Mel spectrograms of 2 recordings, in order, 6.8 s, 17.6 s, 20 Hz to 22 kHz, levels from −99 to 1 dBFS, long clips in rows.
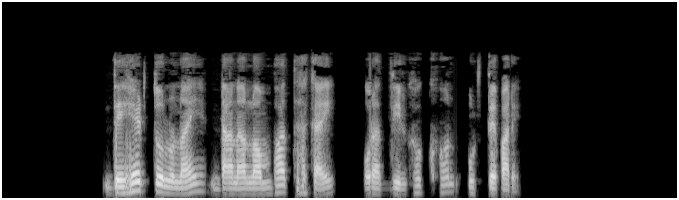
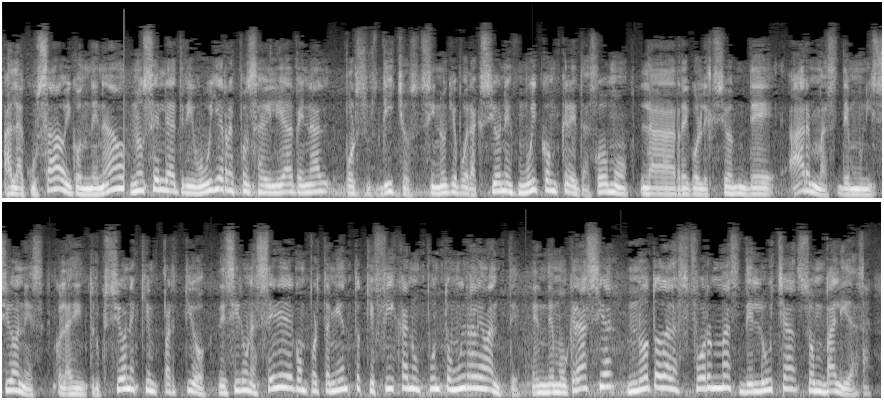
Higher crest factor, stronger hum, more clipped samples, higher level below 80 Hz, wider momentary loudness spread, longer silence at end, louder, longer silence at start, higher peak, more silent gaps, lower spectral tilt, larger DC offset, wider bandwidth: first, 18 dB vs 12 dB; neither; neither; second, -64 dBFS vs -46 dBFS; first, 13 LU vs 5 LU; first, 1.6 s vs 0.1 s; second, -18 LUFS vs -13 LUFS; first, 1.05 s vs 0 s; about the same, -2 dBFS vs 0 dBFS; first, 3.34-3.61 s, 4.22-4.27 s, 4.60-4.65 s, 4.81-4.85 s vs none; about the same, -5 dB/octave vs -6 dB/octave; neither; second, 7.8 kHz vs 12.5 kHz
